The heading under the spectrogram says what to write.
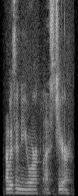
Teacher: she connects the words last and year. And not only do they sound like one word, but there's a ch sound that connects them.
